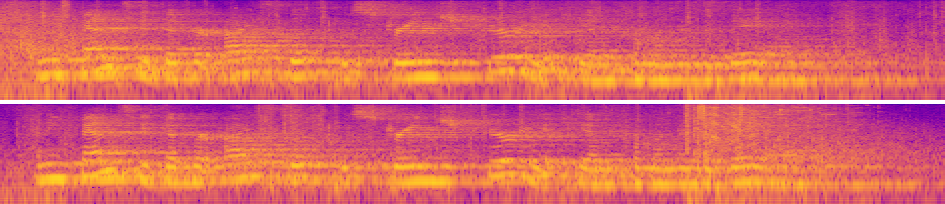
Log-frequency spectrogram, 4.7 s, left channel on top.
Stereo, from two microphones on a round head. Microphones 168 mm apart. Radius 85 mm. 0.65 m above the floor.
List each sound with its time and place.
0.2 s a woman speaking: 20° right (ahead or behind), 1.0 m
